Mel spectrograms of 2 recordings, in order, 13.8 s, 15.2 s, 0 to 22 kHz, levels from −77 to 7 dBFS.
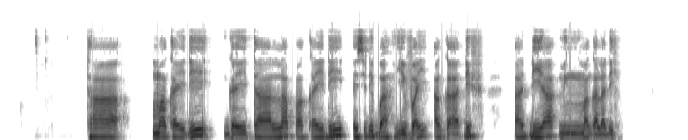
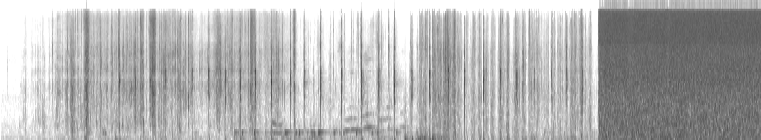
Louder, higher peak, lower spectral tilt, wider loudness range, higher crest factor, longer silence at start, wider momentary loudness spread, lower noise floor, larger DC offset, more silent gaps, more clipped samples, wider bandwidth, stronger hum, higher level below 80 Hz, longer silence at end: second, -13 LUFS vs -7 LUFS; about the same, 0 dBFS vs 0 dBFS; first, -5.5 dB/octave vs 0.5 dB/octave; second, 3 LU vs 17 LU; about the same, 14 dB vs 14 dB; first, 1.75 s vs 1.35 s; second, 7 LU vs 22 LU; first, -85 dBFS vs -55 dBFS; neither; neither; second, under 0.1% vs 0.4%; second, 9.6 kHz vs over 20 kHz; neither; about the same, -42 dBFS vs -40 dBFS; first, 1.45 s vs 0 s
